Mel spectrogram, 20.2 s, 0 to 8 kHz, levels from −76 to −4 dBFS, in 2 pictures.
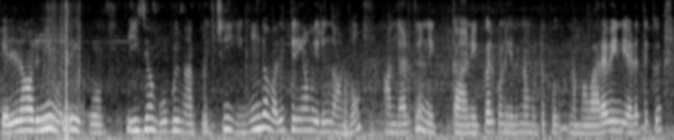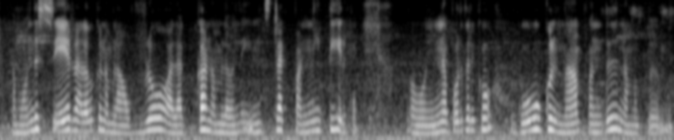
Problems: constant background noise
